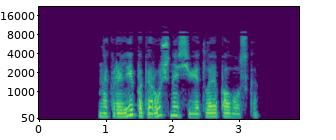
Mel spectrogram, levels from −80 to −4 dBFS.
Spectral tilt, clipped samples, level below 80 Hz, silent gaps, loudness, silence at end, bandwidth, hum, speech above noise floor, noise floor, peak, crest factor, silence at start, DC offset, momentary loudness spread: -4.5 dB/octave; under 0.1%; -62 dBFS; none; -18 LUFS; 0.6 s; 9.4 kHz; none; 69 dB; -88 dBFS; -2 dBFS; 18 dB; 0.9 s; under 0.1%; 11 LU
